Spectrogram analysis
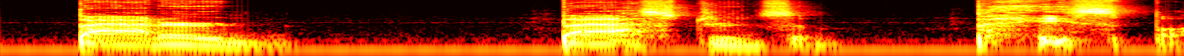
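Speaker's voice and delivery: hard hit on every initial B sound. Saying a Netflix title's alliteration out loud, with hard stress on each B. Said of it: "You have to hit the B, the alliteration".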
